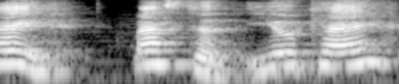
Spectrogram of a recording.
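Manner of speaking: very high, slow, drawn-out princess voice. Voicing a princess who checks on her restrained master: princess character voice. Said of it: "The princess, by the sounds of it".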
